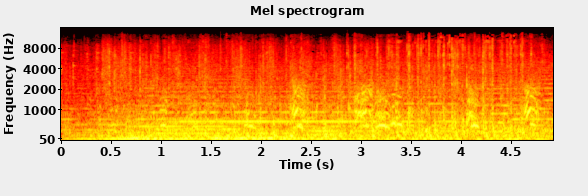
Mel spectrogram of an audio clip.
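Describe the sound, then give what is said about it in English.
Horses' hooves clip-clop across a wooden bridge as riders leave a castle, with peasants running behind. A dense, steady clatter of hoofbeats and rattling continues throughout at a fairly even loudness. “They and Felton ride out of the castle along a wooden bridge, with a small group of peasants running along behind.”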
